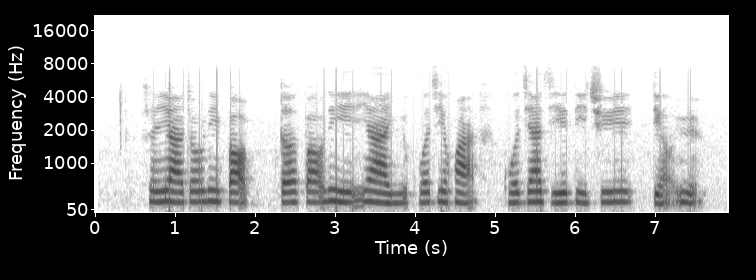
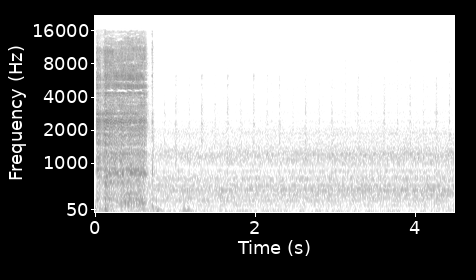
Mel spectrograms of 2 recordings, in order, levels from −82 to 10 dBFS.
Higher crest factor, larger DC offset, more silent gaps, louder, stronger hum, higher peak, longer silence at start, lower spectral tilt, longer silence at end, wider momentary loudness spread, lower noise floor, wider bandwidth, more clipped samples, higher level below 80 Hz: second, 18 dB vs 24 dB; neither; neither; first, -22 LUFS vs -32 LUFS; neither; first, -4 dBFS vs -18 dBFS; first, 0.7 s vs 0 s; first, -8 dB/octave vs 1 dB/octave; first, 0.35 s vs 0 s; second, 8 LU vs 27 LU; about the same, -56 dBFS vs -59 dBFS; second, 7.2 kHz vs 16.5 kHz; neither; first, -54 dBFS vs -70 dBFS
